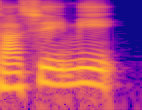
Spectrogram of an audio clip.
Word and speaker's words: 刺身: 刺身も小高型です。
